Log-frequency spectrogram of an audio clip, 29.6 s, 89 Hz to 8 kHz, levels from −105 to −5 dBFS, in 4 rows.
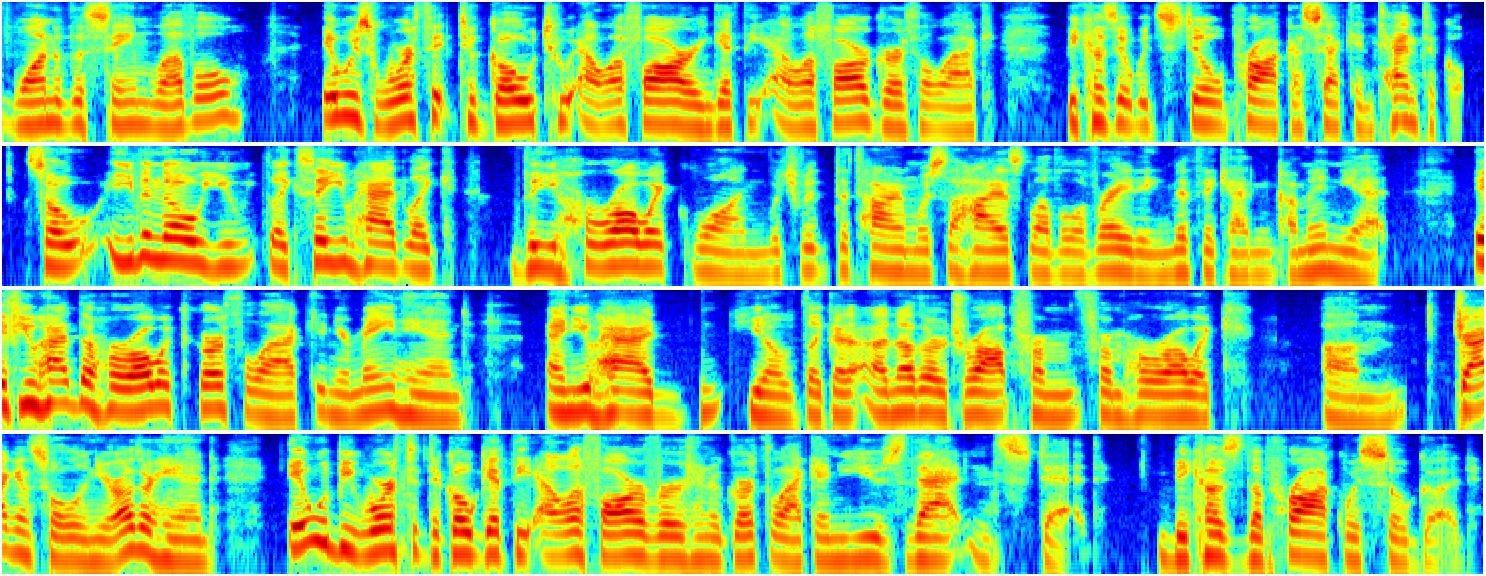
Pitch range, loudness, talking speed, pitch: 145-175 Hz, -21 LUFS, 215 wpm, 160 Hz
